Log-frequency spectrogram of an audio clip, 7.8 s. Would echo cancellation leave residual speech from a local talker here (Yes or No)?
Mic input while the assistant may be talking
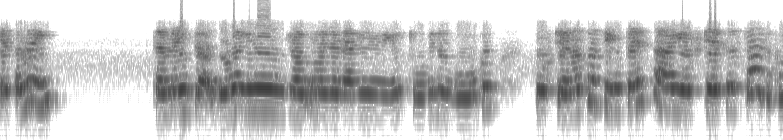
No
